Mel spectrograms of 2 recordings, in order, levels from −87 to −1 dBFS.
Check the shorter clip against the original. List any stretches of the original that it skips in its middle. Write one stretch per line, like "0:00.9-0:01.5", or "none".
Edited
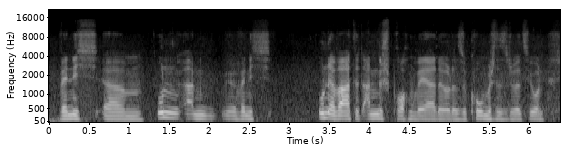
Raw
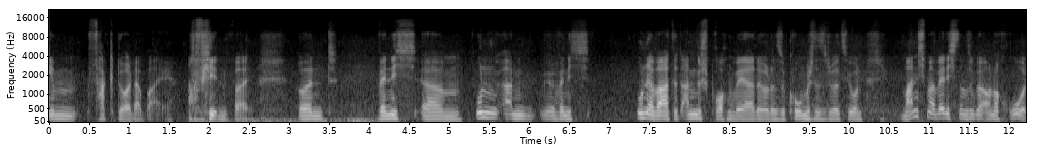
none

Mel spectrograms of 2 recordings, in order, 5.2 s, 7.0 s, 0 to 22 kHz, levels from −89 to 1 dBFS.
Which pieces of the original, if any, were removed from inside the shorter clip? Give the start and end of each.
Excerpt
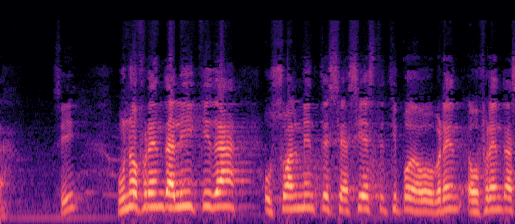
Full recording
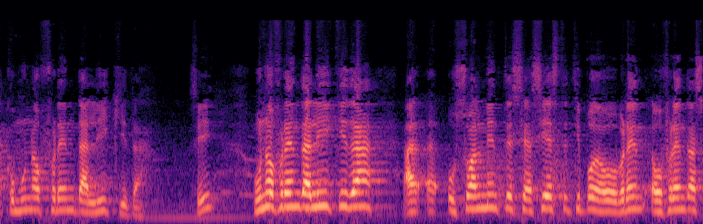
0:04.0-0:04.5

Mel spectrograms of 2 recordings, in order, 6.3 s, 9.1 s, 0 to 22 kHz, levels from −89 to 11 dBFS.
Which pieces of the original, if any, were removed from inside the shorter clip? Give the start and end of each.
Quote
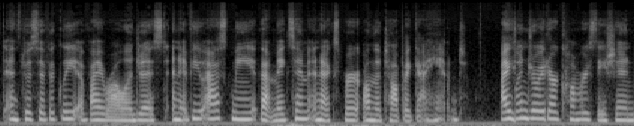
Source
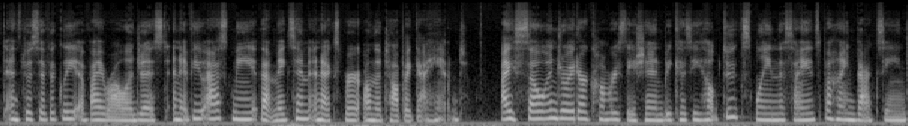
0:05.2-0:05.4

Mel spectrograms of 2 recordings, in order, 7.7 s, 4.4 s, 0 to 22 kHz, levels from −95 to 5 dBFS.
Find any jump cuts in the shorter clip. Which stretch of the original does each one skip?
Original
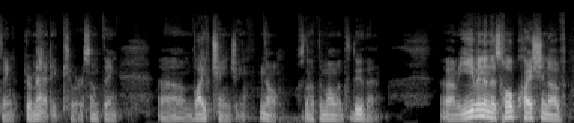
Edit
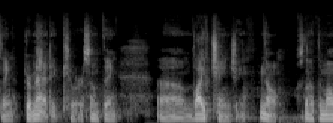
none

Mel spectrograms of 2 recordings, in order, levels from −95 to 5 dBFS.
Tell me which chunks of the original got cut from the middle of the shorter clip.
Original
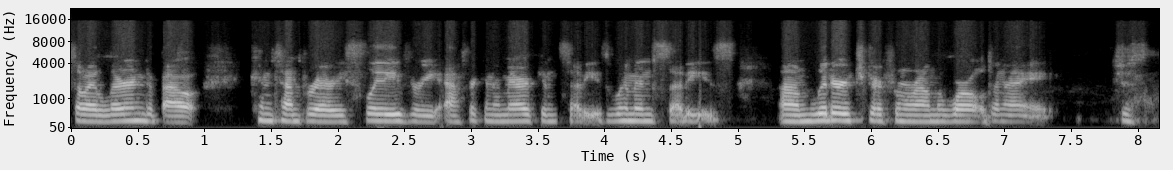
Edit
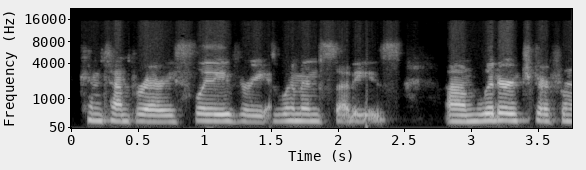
0:02.8-0:04.0

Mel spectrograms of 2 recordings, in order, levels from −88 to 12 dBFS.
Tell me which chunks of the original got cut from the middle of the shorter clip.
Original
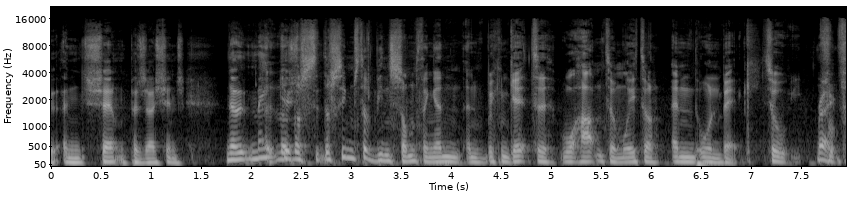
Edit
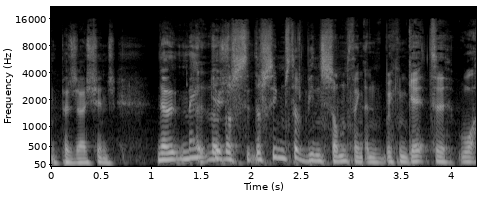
0:03.8-0:04.1

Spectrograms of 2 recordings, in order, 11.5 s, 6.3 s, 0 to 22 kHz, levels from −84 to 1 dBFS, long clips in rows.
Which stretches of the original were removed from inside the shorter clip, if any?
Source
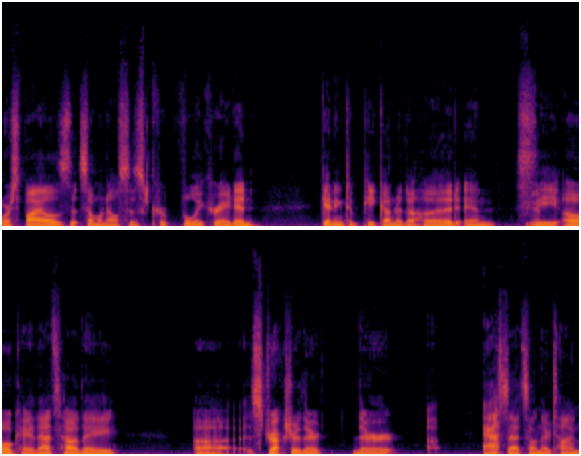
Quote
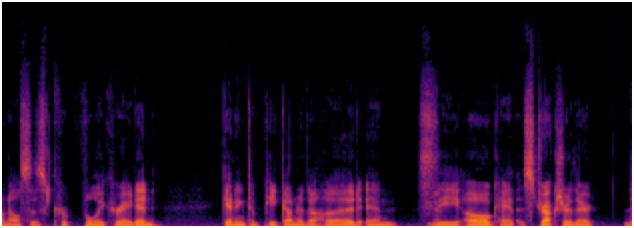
0:06.1-0:08.2

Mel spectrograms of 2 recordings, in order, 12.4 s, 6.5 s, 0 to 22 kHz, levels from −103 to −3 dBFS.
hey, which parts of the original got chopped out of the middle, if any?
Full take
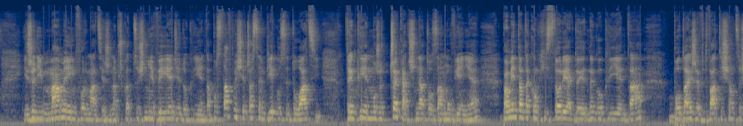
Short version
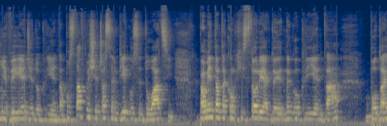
0:05.7-0:08.3

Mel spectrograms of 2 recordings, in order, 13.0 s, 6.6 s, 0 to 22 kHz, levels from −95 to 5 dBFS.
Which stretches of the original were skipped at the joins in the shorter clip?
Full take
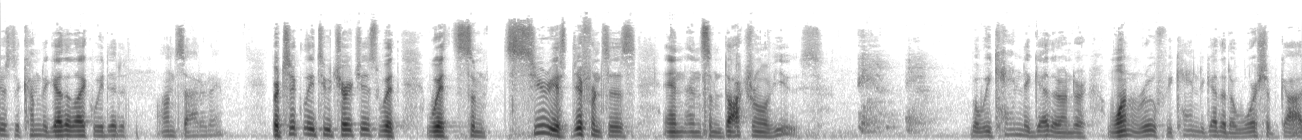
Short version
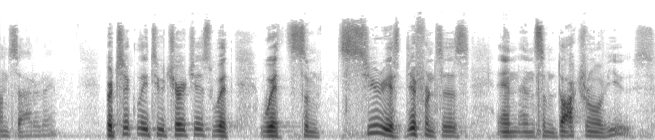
none

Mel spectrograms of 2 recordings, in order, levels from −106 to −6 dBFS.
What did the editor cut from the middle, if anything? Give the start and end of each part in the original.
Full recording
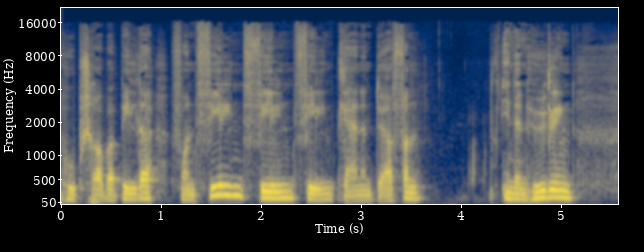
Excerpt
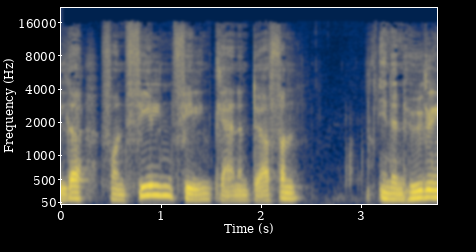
0:01.8-0:02.3

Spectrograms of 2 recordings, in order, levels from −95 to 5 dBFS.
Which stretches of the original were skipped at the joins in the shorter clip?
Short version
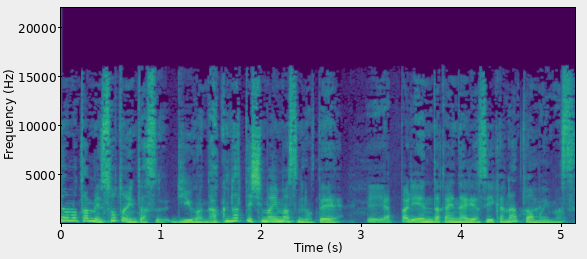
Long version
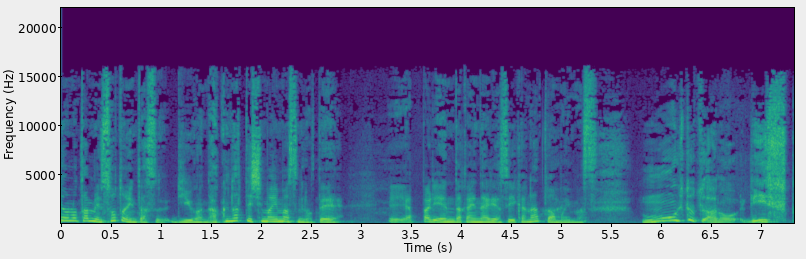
0:02.9-0:03.1

